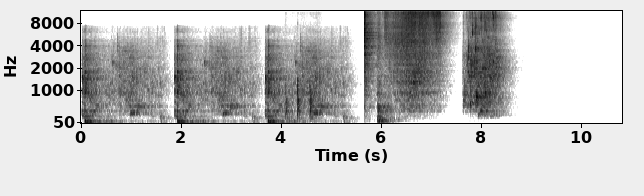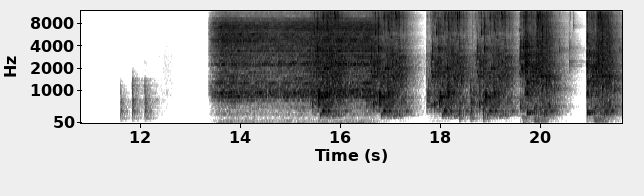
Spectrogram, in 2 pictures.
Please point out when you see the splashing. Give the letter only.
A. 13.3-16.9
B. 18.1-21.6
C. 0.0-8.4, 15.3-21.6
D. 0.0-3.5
C.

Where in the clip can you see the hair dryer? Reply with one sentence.
The hair dryer can be heard from 13.3 to 16.9 s.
